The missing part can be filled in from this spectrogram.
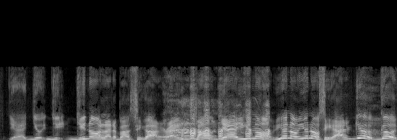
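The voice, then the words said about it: Put-on Miami Cuban accent. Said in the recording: “can you talk with an accent ... What's a Miami Cuban accent?”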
